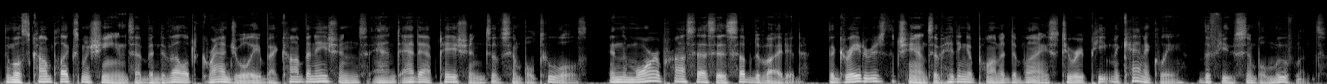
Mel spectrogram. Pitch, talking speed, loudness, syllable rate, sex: 95 Hz, 175 wpm, -19 LUFS, 5.7 syllables/s, male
